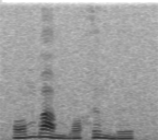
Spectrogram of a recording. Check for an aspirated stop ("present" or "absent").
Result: absent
